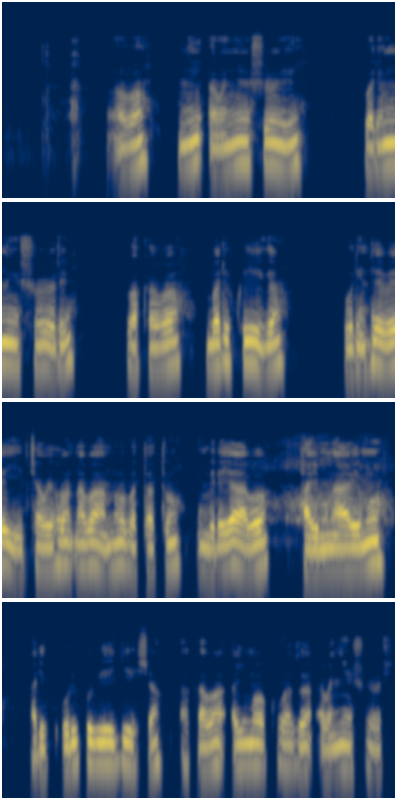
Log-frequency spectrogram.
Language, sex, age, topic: Kinyarwanda, male, 25-35, education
